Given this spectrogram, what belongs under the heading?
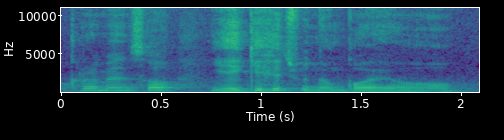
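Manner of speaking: normal talking voice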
